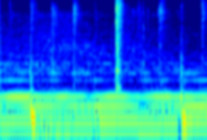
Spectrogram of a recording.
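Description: A printer runs in the background of a room where a computer game is being played, giving a steady low mechanical hum with a few brief clicks and soft knocks.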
